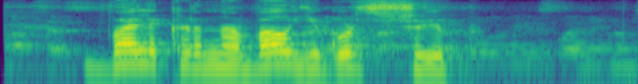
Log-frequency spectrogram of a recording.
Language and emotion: Russian, neutral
